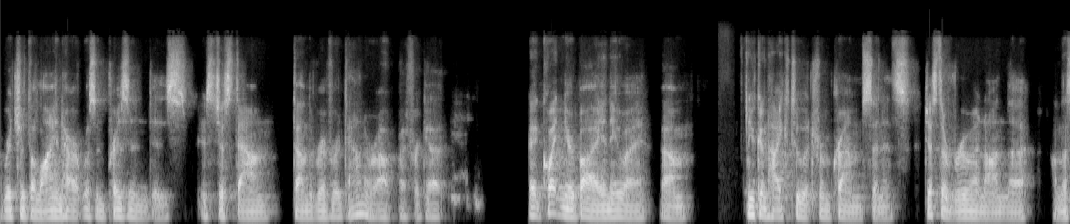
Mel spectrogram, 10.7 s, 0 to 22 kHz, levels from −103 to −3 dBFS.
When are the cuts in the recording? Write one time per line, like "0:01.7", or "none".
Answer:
none

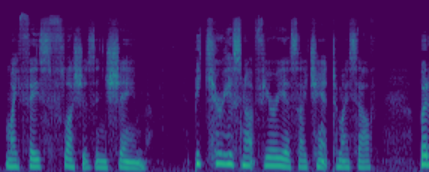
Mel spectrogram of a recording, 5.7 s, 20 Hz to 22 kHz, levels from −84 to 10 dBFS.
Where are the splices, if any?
0:02.4

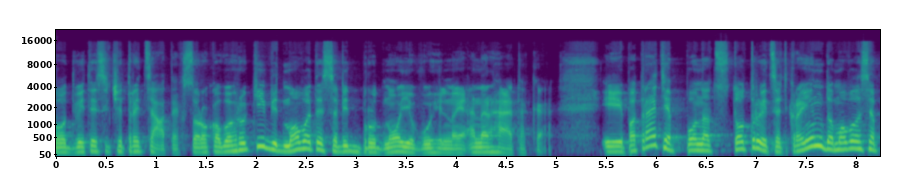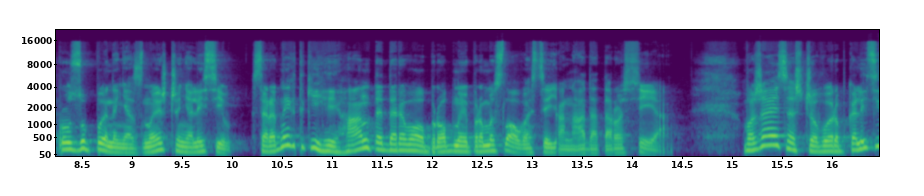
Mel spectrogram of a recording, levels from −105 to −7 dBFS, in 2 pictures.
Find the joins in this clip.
0:13.2

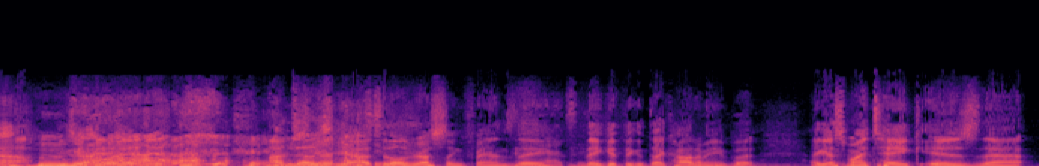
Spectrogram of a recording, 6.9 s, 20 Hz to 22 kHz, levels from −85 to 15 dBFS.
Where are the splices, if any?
0:02.2

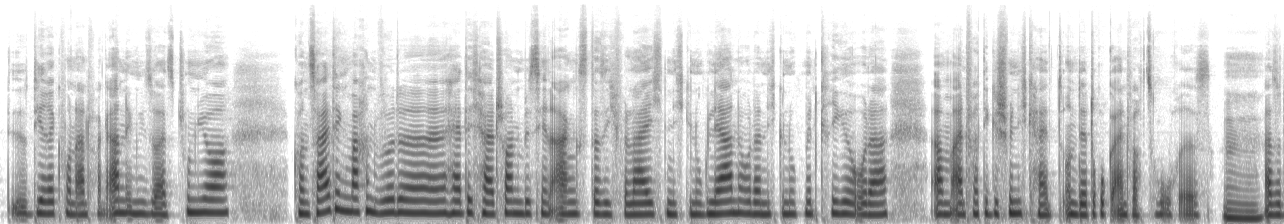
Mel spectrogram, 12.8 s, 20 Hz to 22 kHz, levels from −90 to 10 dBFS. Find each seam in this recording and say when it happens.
none

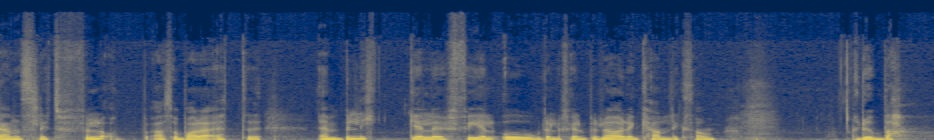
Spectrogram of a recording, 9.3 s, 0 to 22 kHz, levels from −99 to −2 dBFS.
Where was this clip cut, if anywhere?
none

